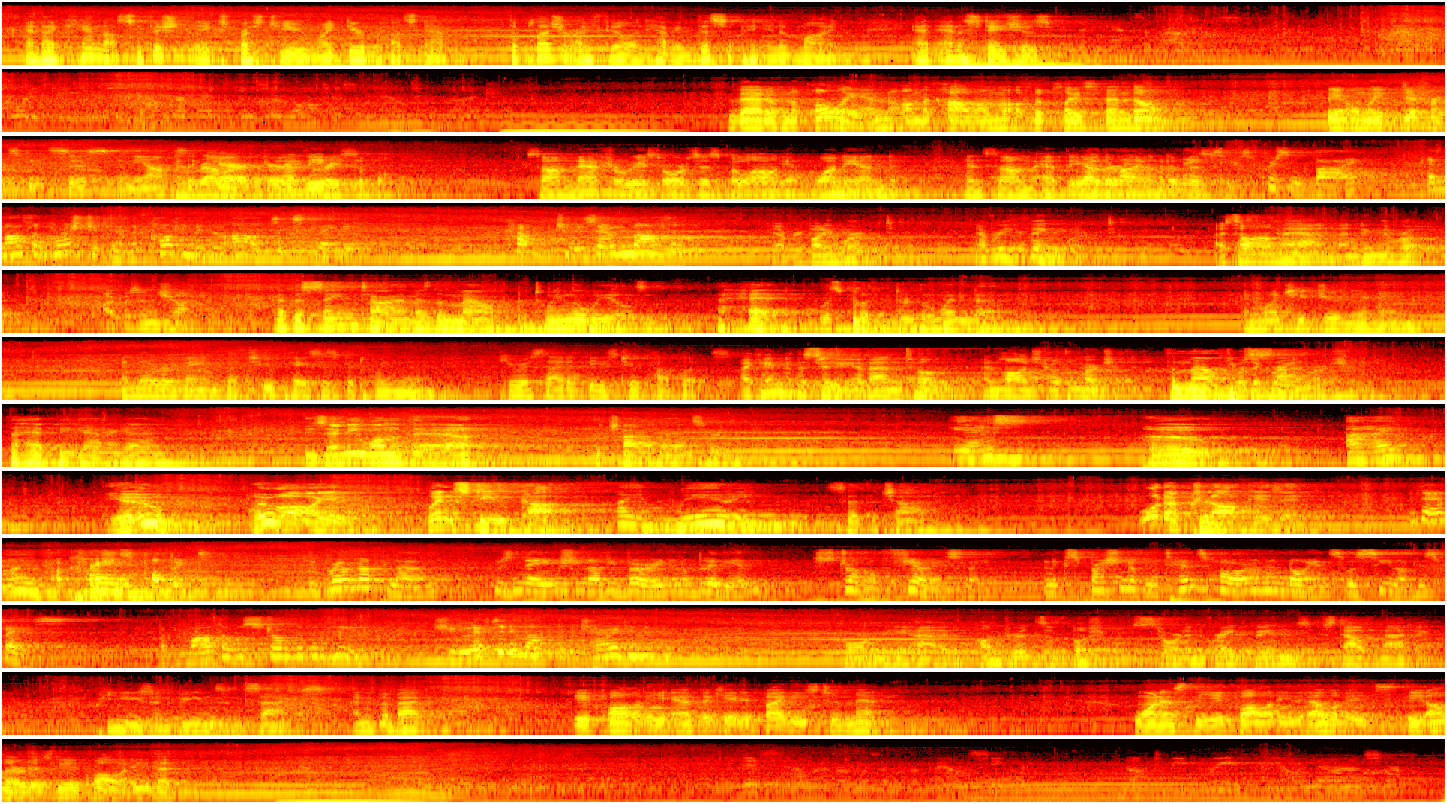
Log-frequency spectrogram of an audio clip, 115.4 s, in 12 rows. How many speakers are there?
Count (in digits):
8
